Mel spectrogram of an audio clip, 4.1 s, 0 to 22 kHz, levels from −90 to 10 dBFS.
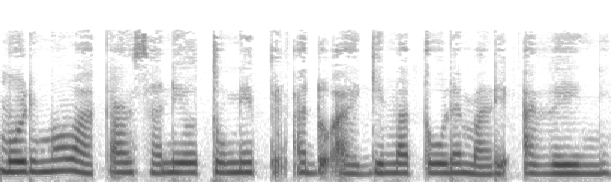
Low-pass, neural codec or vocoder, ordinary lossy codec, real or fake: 19.8 kHz; codec, 44.1 kHz, 2.6 kbps, DAC; MP3, 48 kbps; fake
